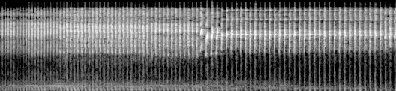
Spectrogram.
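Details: Lovebird giving its long 'ngekek panjang' trill, a fighter-type song meant to provoke other lovebirds: a fast, steady run of sharp high chattering notes, about three per second, growing louder midway, with no other sounds.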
